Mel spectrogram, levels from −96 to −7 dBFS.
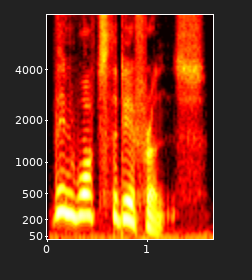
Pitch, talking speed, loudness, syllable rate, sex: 200 Hz, 145 wpm, -16 LUFS, 4.6 syllables/s, male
